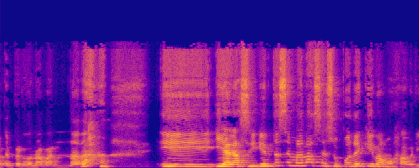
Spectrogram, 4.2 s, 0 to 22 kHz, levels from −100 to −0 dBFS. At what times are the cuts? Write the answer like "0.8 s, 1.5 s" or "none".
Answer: none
